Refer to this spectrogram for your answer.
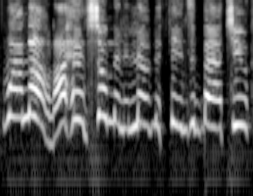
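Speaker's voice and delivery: coy Southern Belle falsetto; high, put-on Southern Belle voice; Southern Belle accent. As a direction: demur like a flattered Southern Belle. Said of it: "get a Southern Belle accent".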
